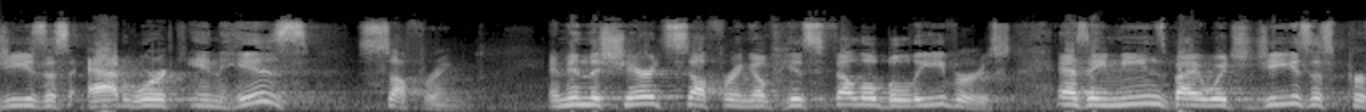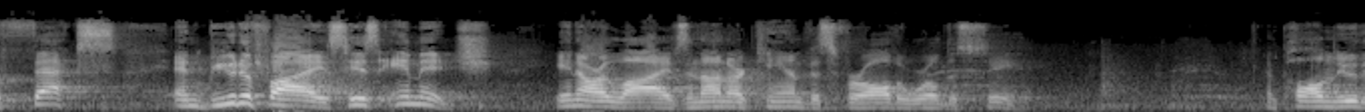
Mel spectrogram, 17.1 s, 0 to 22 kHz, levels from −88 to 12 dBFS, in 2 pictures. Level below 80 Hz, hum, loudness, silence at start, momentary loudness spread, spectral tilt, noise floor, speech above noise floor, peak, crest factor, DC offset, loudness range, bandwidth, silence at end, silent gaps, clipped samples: -60 dBFS; none; -17 LUFS; 0 s; 14 LU; -2.5 dB/octave; -49 dBFS; 31 dB; -2 dBFS; 16 dB; under 0.1%; 6 LU; 13 kHz; 0 s; none; under 0.1%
